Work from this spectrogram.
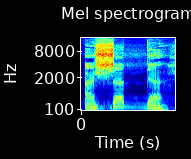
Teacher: huruf shin wastul lisan atau tengah lidah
